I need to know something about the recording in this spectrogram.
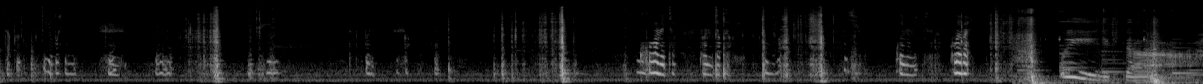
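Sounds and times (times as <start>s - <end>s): chocolate clicking and squeaking: 0.0s - 2.8s, 3.5s - 10.2s.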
